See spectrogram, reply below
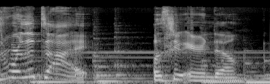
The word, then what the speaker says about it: Arendelle: I think it's Arendelle. That's the second one, right? That Correct.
